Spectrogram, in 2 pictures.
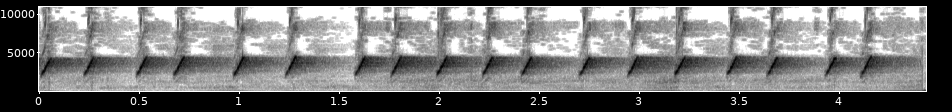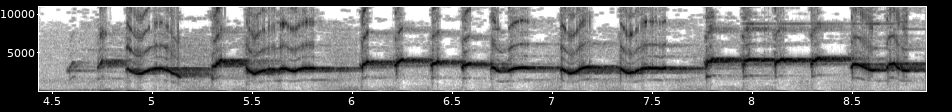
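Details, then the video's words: Ruby-throated bulbul song used to lure birds: a fast series of sharp chip notes, then a continuous, varied warbling song with wavering whistled notes. "SUARA BURUNG KUTILANG EMAS UNTUK PANCINGAN DAN SUARA PIKAT"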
